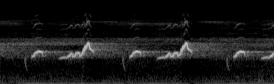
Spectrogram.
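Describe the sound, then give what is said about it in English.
A whip-poor-will calls alone, giving about three repeated whistled phrases at a steady pace. Each phrase is clear and mid-pitched and ends in a sharp upward-sweeping note. “And here's whippoorwill.”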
